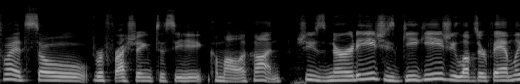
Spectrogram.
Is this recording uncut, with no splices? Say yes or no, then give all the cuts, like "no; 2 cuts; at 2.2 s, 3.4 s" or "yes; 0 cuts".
no; 2 cuts; at 0.9 s, 2.4 s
